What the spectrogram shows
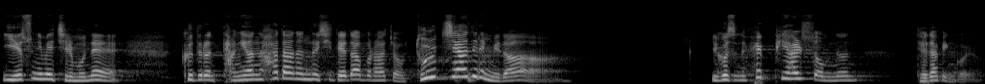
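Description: A man's voice: sits high, very animated, moderate pace, bright, forceful tone, in a large hall. A man preaching a sermon as a pastor, emphatic, with sudden drops in volume.

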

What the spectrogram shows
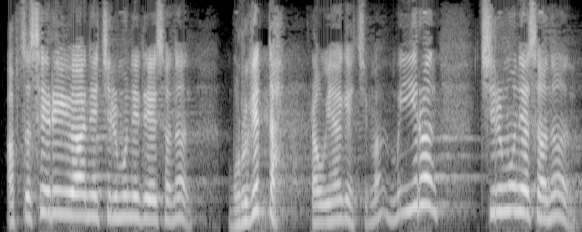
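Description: A man's voice: high-pitched, expressive, fairly quick, sharp tone, long reverb tail. A man preaching a sermon as a pastor, emphatic, with sudden drops in volume.

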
